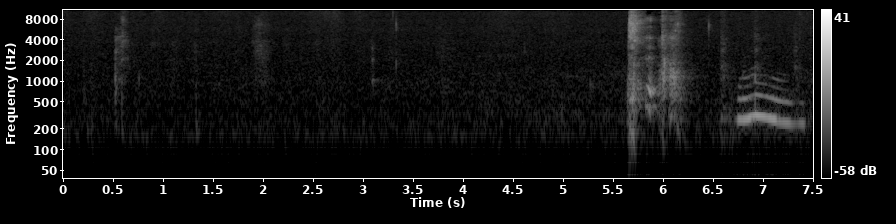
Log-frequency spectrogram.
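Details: Child said to have hiccups: a quiet room, then a sharp burst like a cough or sneeze, followed by a brief voiced sound.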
